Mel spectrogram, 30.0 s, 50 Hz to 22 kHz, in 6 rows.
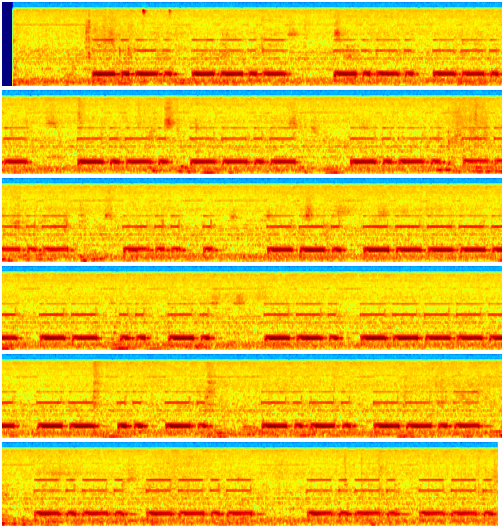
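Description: Morse code (CW) tone keyed in dots and dashes at one steady mid pitch, an amateur radio station sending a CQ call on the 500 kHz band. A low, uneven background noise runs underneath.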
